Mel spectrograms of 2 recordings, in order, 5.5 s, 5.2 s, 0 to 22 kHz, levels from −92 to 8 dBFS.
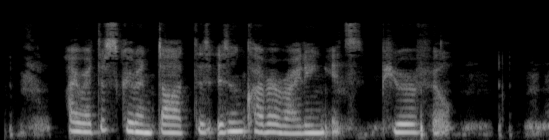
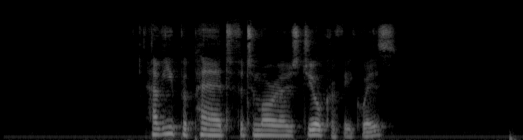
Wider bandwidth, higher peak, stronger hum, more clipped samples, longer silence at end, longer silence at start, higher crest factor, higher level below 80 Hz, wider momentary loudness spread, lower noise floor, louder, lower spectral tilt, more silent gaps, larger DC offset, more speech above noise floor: second, 11.5 kHz vs 13.5 kHz; first, -12 dBFS vs -30 dBFS; neither; neither; about the same, 0.05 s vs 0.1 s; second, 0.1 s vs 1.45 s; about the same, 16 dB vs 20 dB; first, -68 dBFS vs -78 dBFS; first, 19 LU vs 7 LU; second, -53 dBFS vs -82 dBFS; first, -27 LUFS vs -47 LUFS; about the same, -5.5 dB/octave vs -4.5 dB/octave; neither; neither; second, 27 dB vs 36 dB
